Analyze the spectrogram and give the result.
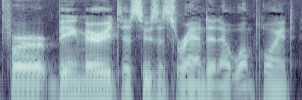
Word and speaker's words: Sarandon: But so he calls Jerry, who is our vampire played by Chris Sardonis. – Chris Sarandon. – Sarandon.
